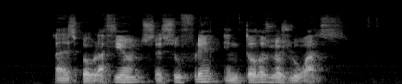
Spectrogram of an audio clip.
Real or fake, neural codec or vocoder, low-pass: fake; vocoder, 44.1 kHz, 128 mel bands, Pupu-Vocoder; 10.8 kHz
